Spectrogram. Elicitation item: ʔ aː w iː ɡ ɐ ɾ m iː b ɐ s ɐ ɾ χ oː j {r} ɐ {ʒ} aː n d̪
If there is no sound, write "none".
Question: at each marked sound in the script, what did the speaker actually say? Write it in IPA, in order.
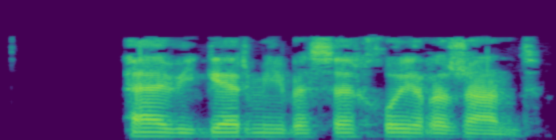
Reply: r, ʒ

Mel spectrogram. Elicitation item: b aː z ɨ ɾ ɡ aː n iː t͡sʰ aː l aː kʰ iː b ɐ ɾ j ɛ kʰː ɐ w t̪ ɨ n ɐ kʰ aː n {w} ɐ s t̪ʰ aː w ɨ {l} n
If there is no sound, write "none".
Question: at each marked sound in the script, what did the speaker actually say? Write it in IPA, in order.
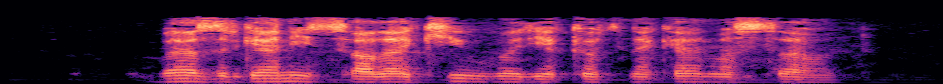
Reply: w, none

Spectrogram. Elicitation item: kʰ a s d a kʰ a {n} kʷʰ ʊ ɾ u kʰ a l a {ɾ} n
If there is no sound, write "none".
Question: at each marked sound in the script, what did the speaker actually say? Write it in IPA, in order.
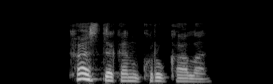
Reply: n, none

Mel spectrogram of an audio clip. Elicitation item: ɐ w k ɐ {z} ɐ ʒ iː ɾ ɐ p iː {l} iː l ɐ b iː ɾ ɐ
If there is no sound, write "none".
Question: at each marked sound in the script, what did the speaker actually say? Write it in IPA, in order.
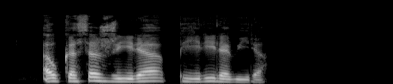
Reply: s, ɾ

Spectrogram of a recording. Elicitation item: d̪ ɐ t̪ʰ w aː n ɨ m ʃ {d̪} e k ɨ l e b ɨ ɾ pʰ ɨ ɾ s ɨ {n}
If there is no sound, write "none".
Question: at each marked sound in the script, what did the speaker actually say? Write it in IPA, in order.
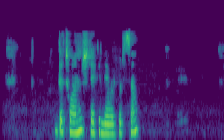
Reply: t̪, m

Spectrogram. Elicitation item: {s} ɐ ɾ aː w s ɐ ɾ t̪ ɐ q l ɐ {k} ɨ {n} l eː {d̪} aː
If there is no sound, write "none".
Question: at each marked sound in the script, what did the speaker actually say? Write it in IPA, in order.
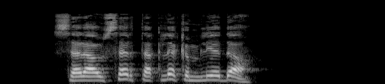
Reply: s, k, m, d̪

